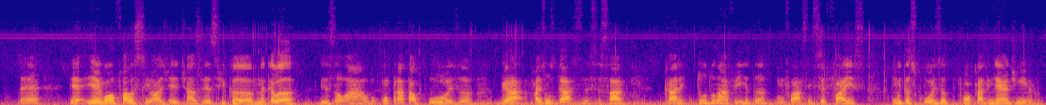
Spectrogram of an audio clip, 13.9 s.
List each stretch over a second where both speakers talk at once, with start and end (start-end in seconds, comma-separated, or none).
none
